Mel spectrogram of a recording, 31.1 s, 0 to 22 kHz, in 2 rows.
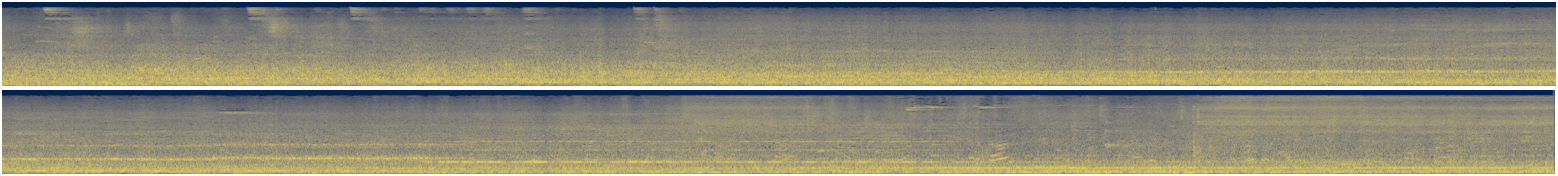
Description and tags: Arrival of a commuter train class 474 of the S-Bahn Hamburg in the underground station of Hamburg-Harburg. After the arrival people bord the train.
